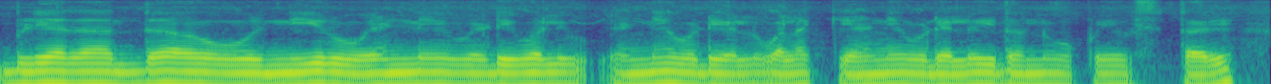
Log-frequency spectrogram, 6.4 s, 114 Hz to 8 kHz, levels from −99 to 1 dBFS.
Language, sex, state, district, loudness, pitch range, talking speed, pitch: Kannada, male, Karnataka, Koppal, -16 LUFS, 100-110 Hz, 105 wpm, 100 Hz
